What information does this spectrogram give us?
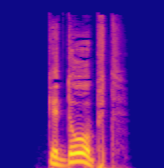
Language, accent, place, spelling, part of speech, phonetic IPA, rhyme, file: German, Germany, Berlin, gedopt, verb, [ɡəˈdoːpt], -oːpt, De-gedopt.ogg
- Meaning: past participle of dopen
